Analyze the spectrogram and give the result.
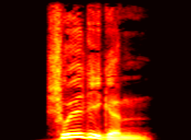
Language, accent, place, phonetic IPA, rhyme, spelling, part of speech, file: German, Germany, Berlin, [ˈʃʊldɪɡəm], -ʊldɪɡəm, schuldigem, adjective, De-schuldigem.ogg
- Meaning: strong dative masculine/neuter singular of schuldig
